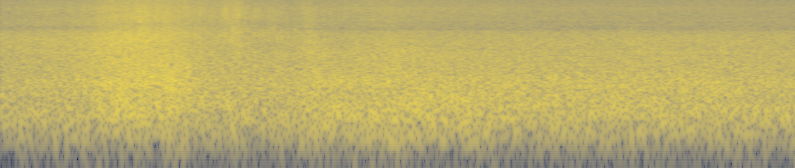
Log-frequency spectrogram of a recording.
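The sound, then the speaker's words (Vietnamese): Loud, roaring waves churn continuously on a large river as a ferry boat reaches the middle of the river, a broad rushing wash of water that swells briefly near the start before settling into a steady roar with no voices. “Khi đò ra tới giữa dòng sông cái, thì thấy sóng nổi lên ầm ầm.”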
